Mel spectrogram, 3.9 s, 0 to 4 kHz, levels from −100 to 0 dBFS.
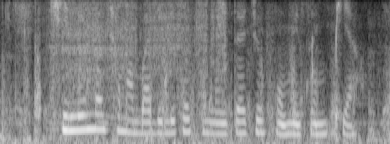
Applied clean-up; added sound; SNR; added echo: none; Tearing + Writing; 10 dB; none.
